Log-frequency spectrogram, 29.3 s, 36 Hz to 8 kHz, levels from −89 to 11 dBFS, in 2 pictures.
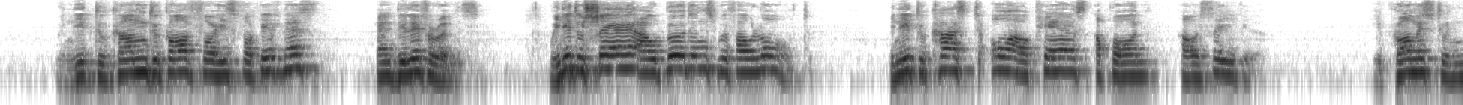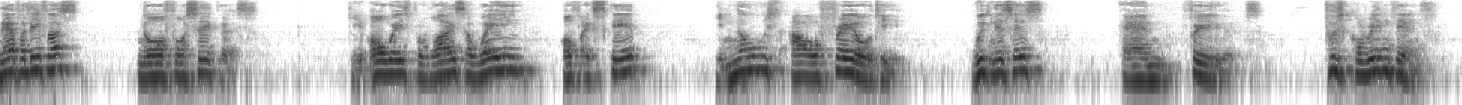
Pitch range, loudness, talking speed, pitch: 155-210 Hz, -14 LUFS, 115 wpm, 180 Hz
